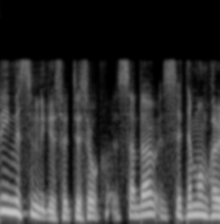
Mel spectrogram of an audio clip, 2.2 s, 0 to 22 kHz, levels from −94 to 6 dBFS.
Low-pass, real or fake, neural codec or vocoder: 7.2 kHz; fake; codec, 16 kHz, 1 kbps, X-Codec, HuBERT features, trained on balanced general audio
